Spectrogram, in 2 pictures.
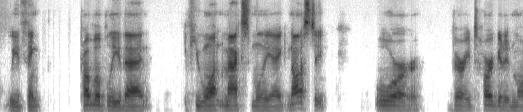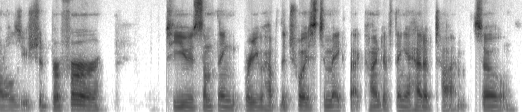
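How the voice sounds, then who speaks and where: A man speaking as a researcher at an online academic seminar, explaining in halting phrases with repeated words. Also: on the low side, level tone, no room sound. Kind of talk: academic presentation and answering questions.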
